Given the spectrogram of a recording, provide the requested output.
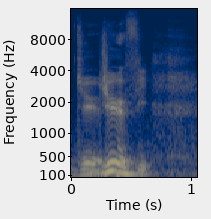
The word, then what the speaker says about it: Dirve: É assim que pronuncia, Dirv.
